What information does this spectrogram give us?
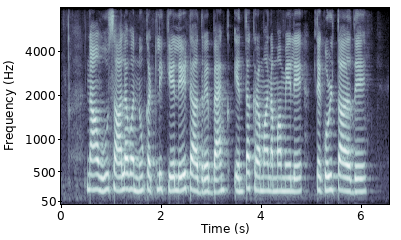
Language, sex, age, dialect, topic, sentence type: Kannada, female, 18-24, Coastal/Dakshin, banking, question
